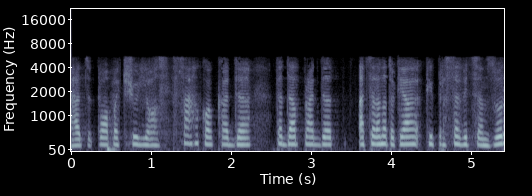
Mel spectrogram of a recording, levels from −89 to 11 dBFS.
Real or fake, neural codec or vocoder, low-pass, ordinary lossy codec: fake; codec, 16 kHz in and 24 kHz out, 0.8 kbps, FocalCodec, streaming, 65536 codes; 5.4 kHz; AAC, 24 kbps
